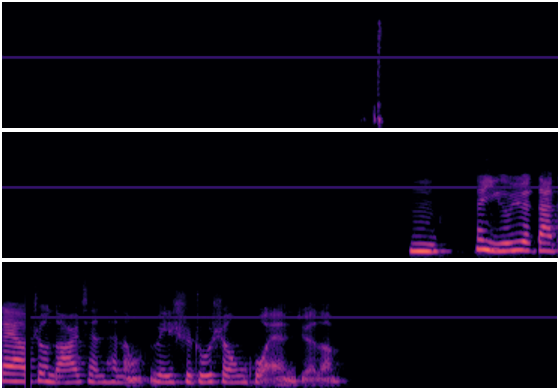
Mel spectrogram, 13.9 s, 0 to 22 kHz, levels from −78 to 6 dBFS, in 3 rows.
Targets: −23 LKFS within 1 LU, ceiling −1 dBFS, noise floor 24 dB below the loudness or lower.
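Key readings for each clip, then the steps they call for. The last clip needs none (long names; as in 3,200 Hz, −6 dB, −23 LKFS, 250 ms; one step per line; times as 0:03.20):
number of dropouts 1; longest dropout 49 ms; interfering tone 3,600 Hz; level of the tone −57 dBFS; integrated loudness −33.0 LKFS; sample peak −16.5 dBFS; target loudness −23.0 LKFS
→ repair the gap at 0:09.45, 49 ms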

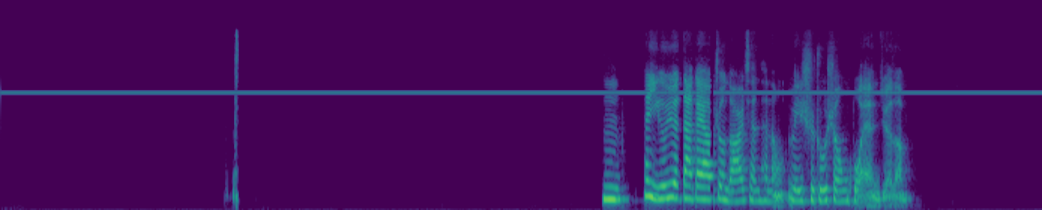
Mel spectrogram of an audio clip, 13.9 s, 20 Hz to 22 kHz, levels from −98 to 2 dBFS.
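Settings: number of dropouts 0; interfering tone 3,600 Hz; level of the tone −57 dBFS
→ notch filter 3,600 Hz, Q 30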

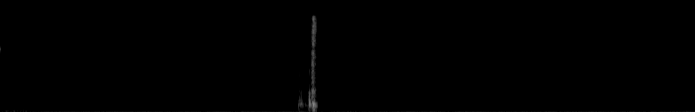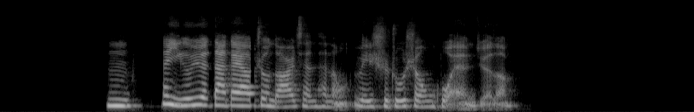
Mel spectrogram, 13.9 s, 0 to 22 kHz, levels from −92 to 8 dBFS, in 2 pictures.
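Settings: interfering tone none found; integrated loudness −33.0 LKFS; sample peak −16.5 dBFS; target loudness −23.0 LKFS
→ level +10 dB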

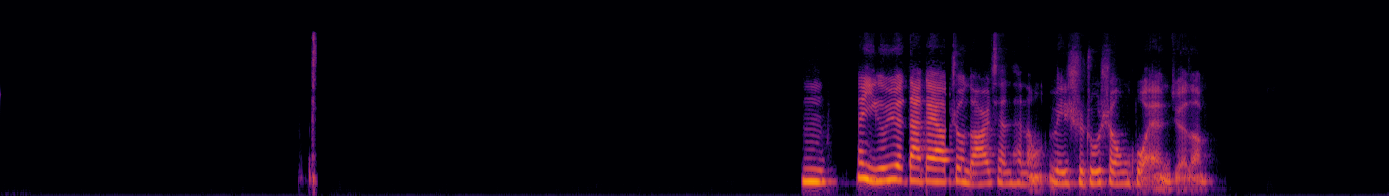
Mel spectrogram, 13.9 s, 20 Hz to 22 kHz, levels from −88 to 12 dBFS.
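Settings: integrated loudness −23.0 LKFS; sample peak −6.5 dBFS; background noise floor −79 dBFS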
